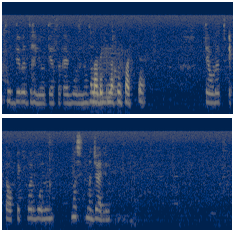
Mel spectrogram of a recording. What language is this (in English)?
Marathi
